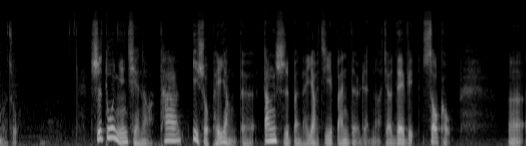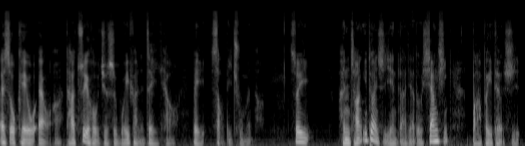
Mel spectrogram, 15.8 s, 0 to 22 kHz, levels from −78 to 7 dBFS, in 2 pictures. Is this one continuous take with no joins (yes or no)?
yes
